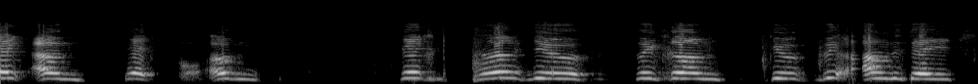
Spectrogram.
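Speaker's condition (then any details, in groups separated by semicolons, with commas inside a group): Cerebral palsy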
